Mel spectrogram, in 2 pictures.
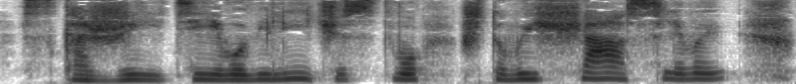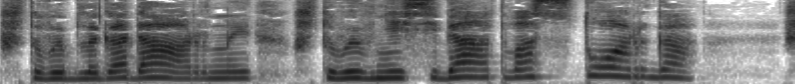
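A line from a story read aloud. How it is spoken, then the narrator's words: Ingratiating whisper. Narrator (Russian): шептал ей на ухо чей-то вкрадчивый голос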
